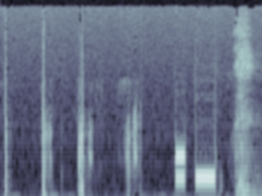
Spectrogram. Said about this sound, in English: What was all that clicking? Was that him, like, angrily hitting the hang-up button? You know how they say you can't really angrily hang up a phone anymore?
